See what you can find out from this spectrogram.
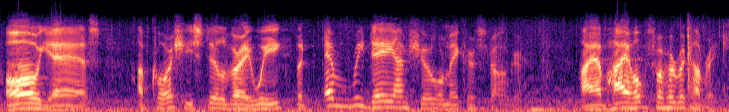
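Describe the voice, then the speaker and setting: Actor as a secretive husband, noisy old radio. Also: male voice, medium pitch, big pitch swings, normal speed, close to an everyday voice. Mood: falsely cheerful. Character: polite, evasive, secretive husband of a sick wife. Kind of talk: 1940s radio suspense acting. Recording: noisy, dull 1940s radio recording.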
